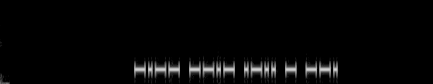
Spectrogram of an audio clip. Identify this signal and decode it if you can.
Morse code, heard as a keyed tone, about 36 wpm, 700 Hz. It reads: YQLTG
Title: Code Groups - 5 Letters - 35wpm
